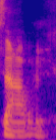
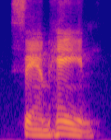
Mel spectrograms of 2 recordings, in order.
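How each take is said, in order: First: It is said sounding like 'sawin', without the m. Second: It is said following its spelling, sounding the m. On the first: This is the original pronunciation. The speaker calls it right. "It's Samhain" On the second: This is how many people mispronounce it. The speaker calls it wrong. "you'll hear a lot of people try and say Samhain"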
